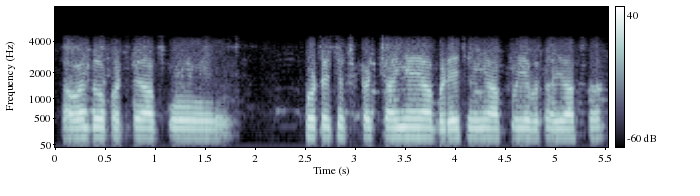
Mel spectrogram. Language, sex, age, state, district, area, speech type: Urdu, male, 30-45, Uttar Pradesh, Muzaffarnagar, urban, conversation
